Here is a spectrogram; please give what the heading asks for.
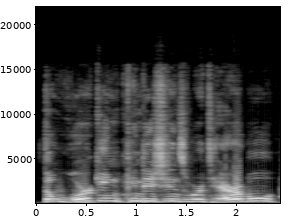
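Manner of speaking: high, loud, outraged echo; outraged shout shooting up in pitch; incredulous, voice cracking. Real, not acted. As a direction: throw it back in cracking disbelief. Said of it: "I'm literally voice cracking".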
